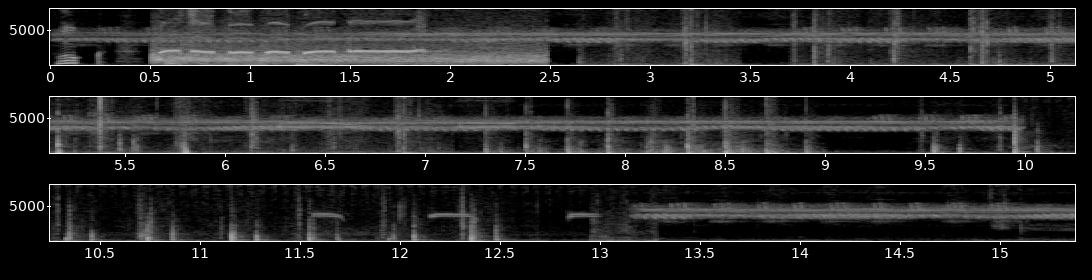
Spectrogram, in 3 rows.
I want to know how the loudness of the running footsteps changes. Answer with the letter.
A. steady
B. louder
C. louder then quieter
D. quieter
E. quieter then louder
A.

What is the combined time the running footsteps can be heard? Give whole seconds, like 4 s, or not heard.
10 s.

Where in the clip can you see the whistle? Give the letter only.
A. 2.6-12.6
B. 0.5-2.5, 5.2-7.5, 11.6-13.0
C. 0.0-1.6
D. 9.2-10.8
B.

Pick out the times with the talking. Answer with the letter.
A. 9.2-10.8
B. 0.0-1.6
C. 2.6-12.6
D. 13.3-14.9
B.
